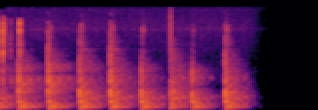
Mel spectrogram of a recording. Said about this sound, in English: She must be out. The door's locked. Knock again, if you don't mind. She might be sleeping.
